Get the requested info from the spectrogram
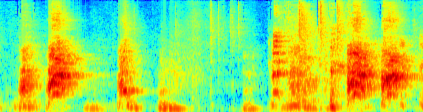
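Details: West Highland White Terriers at play, two dogs together; a couple of barks, then low grumbling growls and snorts, followed by a rapid cluster of excited yappy barks.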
